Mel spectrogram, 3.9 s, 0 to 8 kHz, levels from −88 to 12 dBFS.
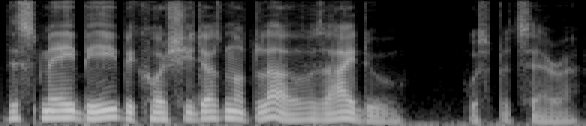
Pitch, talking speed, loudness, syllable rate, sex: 105 Hz, 200 wpm, -19 LUFS, 5.3 syllables/s, male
